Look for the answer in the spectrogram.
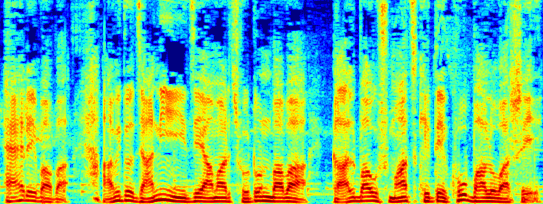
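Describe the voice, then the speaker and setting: A man's voice: on the high side, fairly quick, lightly acted. A man playing an earnest village father, music behind. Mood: fond, cheerful. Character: devoted, anxious village father and husband. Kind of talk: cartoon story dialogue.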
